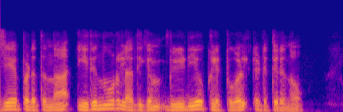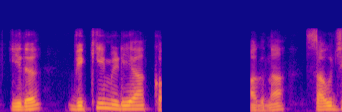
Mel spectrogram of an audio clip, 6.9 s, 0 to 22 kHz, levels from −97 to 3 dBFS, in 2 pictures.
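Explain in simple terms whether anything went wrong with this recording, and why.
Yes, two things went wrong here. The whole clip has been through the AMR wideband (HD Voice) codec, the phone-network coder, at one of its low settings. It rebuilds speech from a simple model of the vocal tract instead of keeping the real waveform, so the speech comes out rough and raspy. Nothing is left above about 7.5 kHz, so the top end sounds dull.

Then there's an audio dropout to silence from 5.05 s to 5.94 s. The sound cuts off mid-flow and comes back just under a second later. The gap is dead silent, with no background hum or room sound at all, so the recorder was writing silence. Most likely the input was briefly lost, say a loose connection or a link hiccup, and whatever was said in that stretch is simply gone.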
